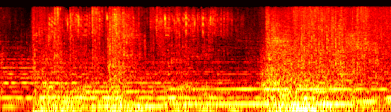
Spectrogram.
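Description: A rock giant's huge foot stomps down on the forest floor with a deep, booming crash, stopping a crack torn by a shockwave, followed by a long low rumble and a second heavy surge of impact noise. No voices are heard.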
